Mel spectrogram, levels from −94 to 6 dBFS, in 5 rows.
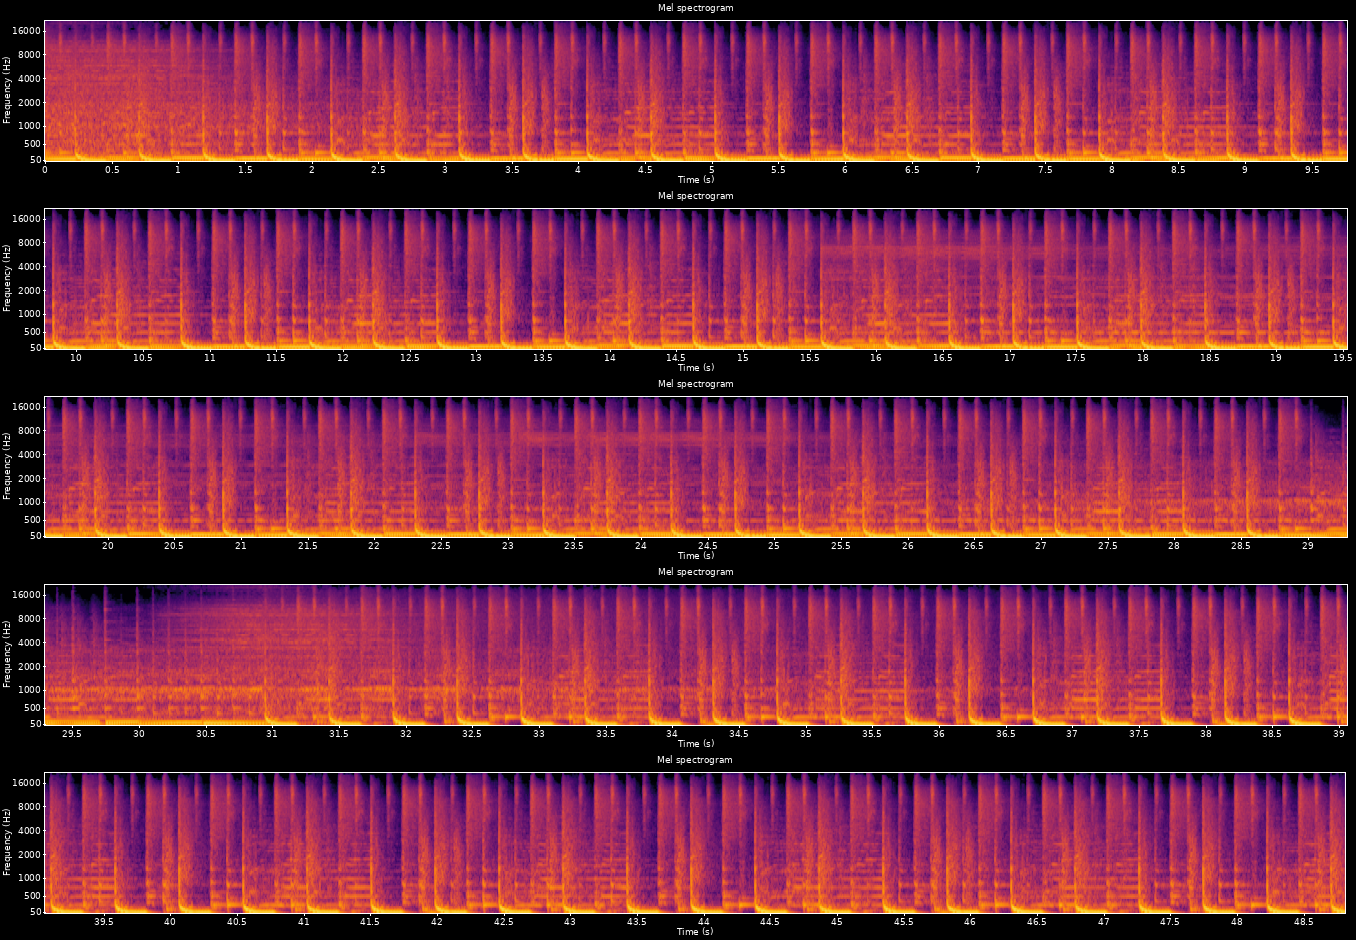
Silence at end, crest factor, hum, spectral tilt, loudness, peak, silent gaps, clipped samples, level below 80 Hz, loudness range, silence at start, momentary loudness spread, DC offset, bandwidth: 0 s; 10 dB; none; -6 dB/octave; -14 LUFS; -2 dBFS; none; under 0.1%; -14 dBFS; 1 LU; 0 s; 2 LU; under 0.1%; 19.5 kHz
